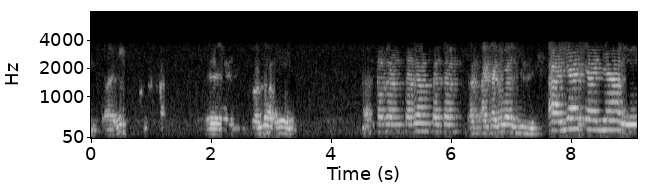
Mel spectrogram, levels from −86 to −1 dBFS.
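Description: Speech runs through the whole clip with the buzzy, synthetic edge of the AMR narrowband mobile codec, and the damage is plainly audible. The harshness points to one of its lower modes, around 7.4 kbps, where only a few pulses drive the vocal-tract model in each 5 ms. On a spectrogram, energy stops dead at 4 kHz, consistent with 8 kHz sampling, and harmonics look smeared and blocky rather than smooth.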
